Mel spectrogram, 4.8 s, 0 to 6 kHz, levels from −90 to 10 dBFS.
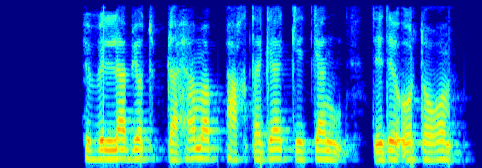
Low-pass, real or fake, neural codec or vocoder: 5.4 kHz; real; none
